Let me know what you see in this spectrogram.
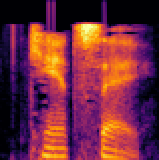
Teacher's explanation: can't 的这个 n 的结尾呢，舌头应该顶上去上颚，发一个 n 的音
